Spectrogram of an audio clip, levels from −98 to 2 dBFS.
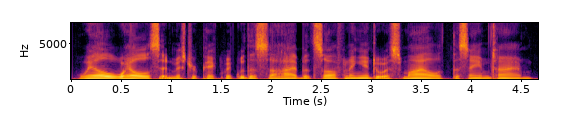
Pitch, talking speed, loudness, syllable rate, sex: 115 Hz, 220 wpm, -17 LUFS, 5.0 syllables/s, male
